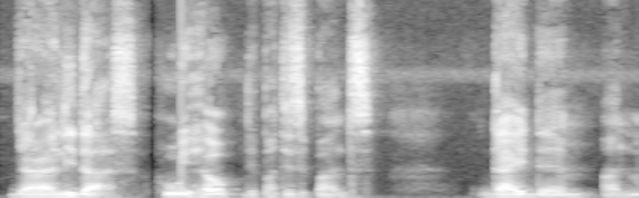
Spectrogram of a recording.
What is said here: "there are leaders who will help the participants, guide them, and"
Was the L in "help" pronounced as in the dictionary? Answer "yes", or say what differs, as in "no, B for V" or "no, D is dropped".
yes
